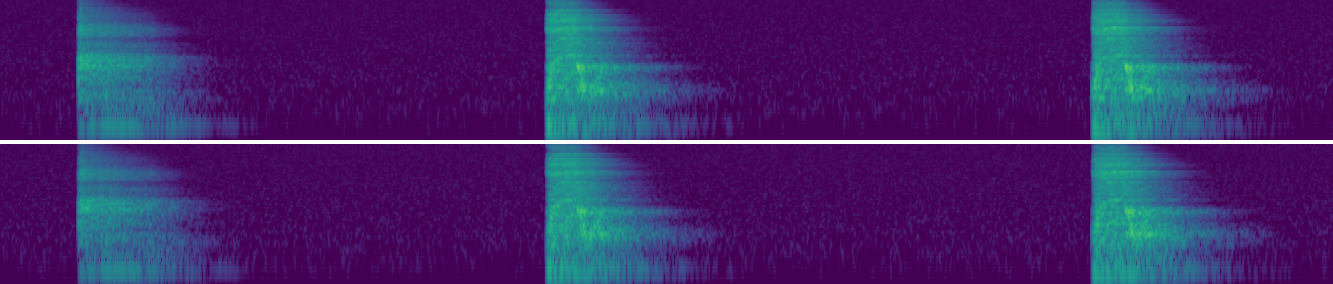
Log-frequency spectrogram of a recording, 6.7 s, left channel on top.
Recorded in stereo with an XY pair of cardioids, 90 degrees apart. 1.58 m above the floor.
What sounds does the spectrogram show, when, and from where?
0.4 s a clap: 50° left, 3.5 m
2.7 s a drill: 55° left, 7.5 m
